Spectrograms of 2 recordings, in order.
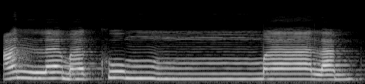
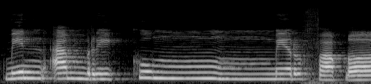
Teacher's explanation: ketika mim bertemu dengan mim begitu, maka bibirnya rapat sempurna dan digunakan, ditahan 2 harokat. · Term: idgham shaghir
